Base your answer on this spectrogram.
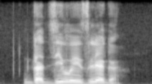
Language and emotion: Russian, neutral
